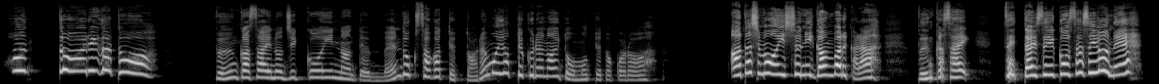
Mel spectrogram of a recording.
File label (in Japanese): 活発女子高生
